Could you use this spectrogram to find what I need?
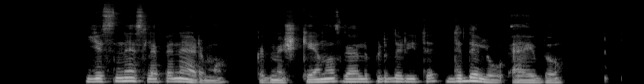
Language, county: Lithuanian, Vilnius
